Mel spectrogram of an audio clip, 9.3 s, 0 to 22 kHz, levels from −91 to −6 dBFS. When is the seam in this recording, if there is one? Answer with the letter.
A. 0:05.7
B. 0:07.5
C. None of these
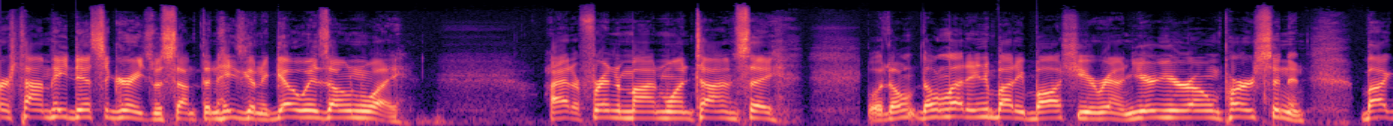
A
